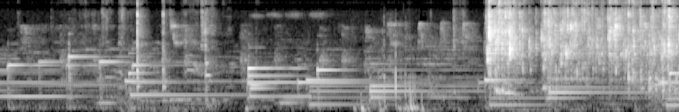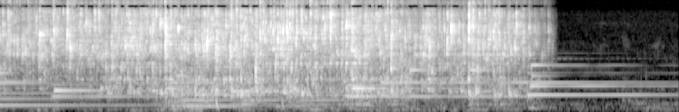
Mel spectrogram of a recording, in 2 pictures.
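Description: Tap water pouring in a steady stream into a partly filled plastic bucket, starting abruptly about six seconds in and cutting off shortly before the end. Piano background music plays throughout.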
